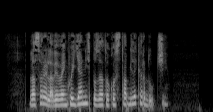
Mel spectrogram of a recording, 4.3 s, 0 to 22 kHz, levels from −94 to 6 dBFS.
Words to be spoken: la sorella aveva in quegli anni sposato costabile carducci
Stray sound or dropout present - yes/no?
no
